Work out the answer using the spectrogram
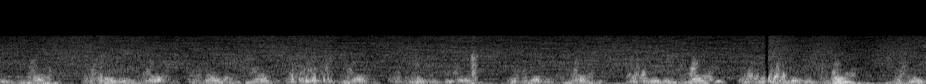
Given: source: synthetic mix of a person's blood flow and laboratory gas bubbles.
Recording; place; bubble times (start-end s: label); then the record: Doppler ultrasound of blood flow; precordium
0.99-1.04 s: bubbles
2.88-3.33 s: bubbles
4.71-4.79 s: bubbles
9.23-9.26 s: bubbles
From the record:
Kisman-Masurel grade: 122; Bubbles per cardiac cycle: 1 to 2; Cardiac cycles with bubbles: 10 to 50%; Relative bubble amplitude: moderate (0.250 to 0.450); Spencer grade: 2 (many but less than half of the cardiac periods contain bubble signals, singularly or in groups); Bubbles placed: anywhere in the cardiac cycle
